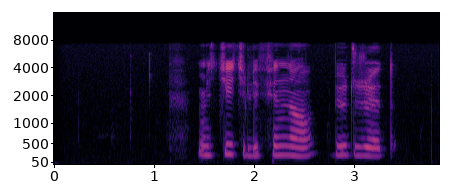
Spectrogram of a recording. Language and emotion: Russian, sad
